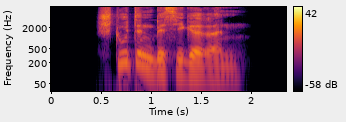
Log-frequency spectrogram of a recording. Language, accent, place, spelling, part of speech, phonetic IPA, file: German, Germany, Berlin, stutenbissigeren, adjective, [ˈʃtuːtn̩ˌbɪsɪɡəʁən], De-stutenbissigeren.ogg
- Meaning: inflection of stutenbissig: 1. strong genitive masculine/neuter singular comparative degree 2. weak/mixed genitive/dative all-gender singular comparative degree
